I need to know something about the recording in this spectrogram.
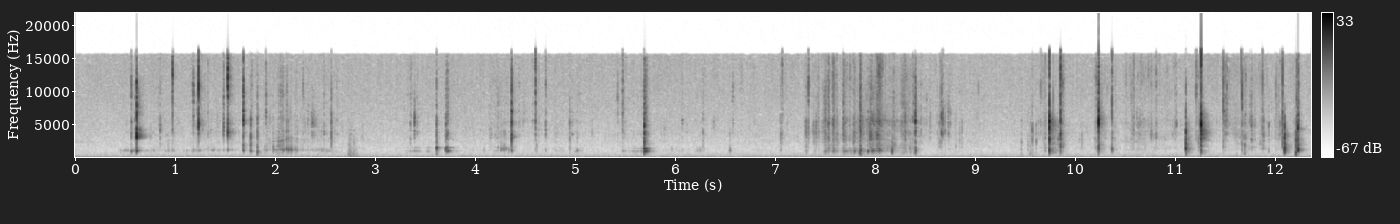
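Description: Thick slime pouring slowly from a plastic cup into a glass bowl of mixed slimes, with scattered sticky pops and crackles, a few of them sharp and loud, and a denser crackling patch about two-thirds of the way through.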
